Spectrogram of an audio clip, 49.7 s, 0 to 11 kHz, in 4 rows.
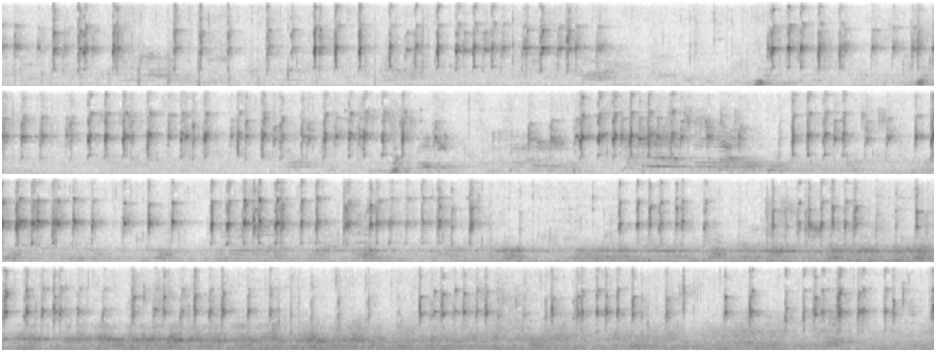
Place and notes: Roma, IT, Parco Villa Torlonia - At dawn
At dawn in the park of Villa Torlonia in Rome: ranting blackbirds, dogs, joggers, children, a small babbling well, a plane approaching Roma Ciampino... Tascam RD-2d, internal mics.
